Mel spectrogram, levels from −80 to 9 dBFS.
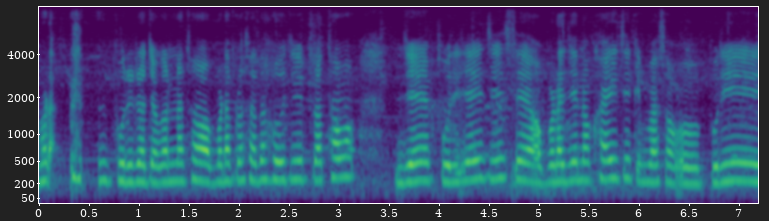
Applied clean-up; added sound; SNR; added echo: none; none; none; none.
